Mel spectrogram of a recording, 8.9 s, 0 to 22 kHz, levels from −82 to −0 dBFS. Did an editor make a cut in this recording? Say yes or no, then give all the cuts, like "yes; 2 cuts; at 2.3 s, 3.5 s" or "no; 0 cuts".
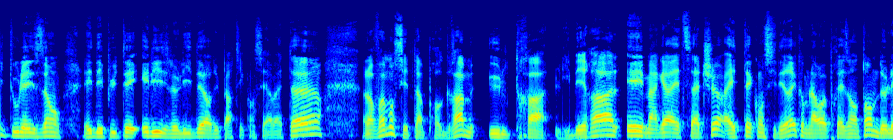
yes; 2 cuts; at 3.6 s, 6.2 s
